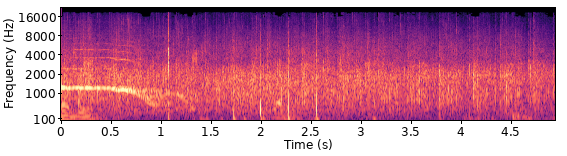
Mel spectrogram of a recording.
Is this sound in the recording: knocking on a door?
no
